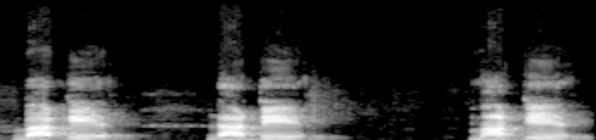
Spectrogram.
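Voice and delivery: બાકે, દાટે, માકે with long 'aa' and voiced final 'e'; mock misreading. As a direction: imitate learners misreading in two syllables: બાકે, દાટે, માકે. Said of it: "શું વાંચે?". (બાકે, દાટે, માકે એવું ખોટું વાંચન)

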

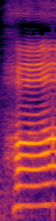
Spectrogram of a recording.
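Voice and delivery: loud held ha at comfortable pitch; low sustained ha. Shown as a demonstration. Coach showing a comfortable low ha. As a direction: hold a firm ha. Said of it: "more comfortable low pitch".

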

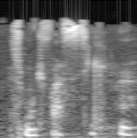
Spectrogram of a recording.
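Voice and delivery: a voiceless, confiding aside; whispered aside. Real, not acted. Teacher whispers reassurance to the student, whispering. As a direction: whisper that it is easy.

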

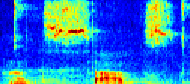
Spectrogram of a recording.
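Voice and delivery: disappointed whisper under breath. Real, not acted. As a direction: breathe it out, let down.

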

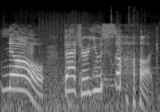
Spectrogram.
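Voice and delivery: high, drawn-out wail of protest; mock outrage. Real, not acted. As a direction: cry out high as if betrayed. Yelling at Thatcher in game.

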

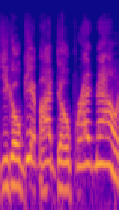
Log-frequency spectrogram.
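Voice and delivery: high-pitched mock yell at the boyfriend; retold yell. Agitated woman yelling at her boyfriend, high mock yell. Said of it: "she's yelling at her boyfriend".

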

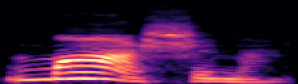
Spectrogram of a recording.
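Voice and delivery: машина with the first А long and strong; stress on first syllable. Shown as a demonstration. Teacher asks whose car, Маша's: машина with long first А. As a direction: draw out the opening syllable of машина. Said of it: "Пошукаємо наголос у слові".

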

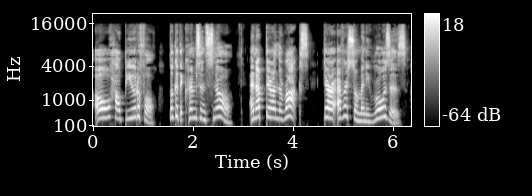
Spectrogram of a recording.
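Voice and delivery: high delighted cries sinking to loss; marvel, then mourn the fading colour; wonder to dismay. Acted. Girl watching the glow fade, wonder turning to dismay.

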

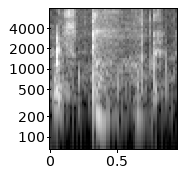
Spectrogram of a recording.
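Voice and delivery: creepy whispered name; eerie whispered call. Acted. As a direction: hiss it from the dark. Villain whispers his name.

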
